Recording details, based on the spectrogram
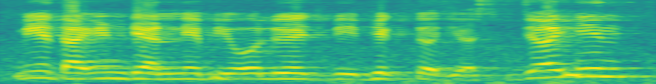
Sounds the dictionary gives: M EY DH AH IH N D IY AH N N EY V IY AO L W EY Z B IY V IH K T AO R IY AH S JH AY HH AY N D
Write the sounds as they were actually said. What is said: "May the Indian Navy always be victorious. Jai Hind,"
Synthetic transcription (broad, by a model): M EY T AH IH N D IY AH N N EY B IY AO L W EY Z B IY B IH K T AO R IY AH S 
